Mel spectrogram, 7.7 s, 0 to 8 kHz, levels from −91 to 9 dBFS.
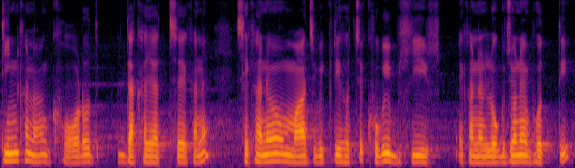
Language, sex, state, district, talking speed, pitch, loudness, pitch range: Bengali, male, West Bengal, Alipurduar, 115 wpm, 115 Hz, -19 LUFS, 110-125 Hz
